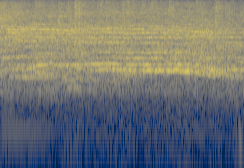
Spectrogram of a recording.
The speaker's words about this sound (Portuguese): Se é para aplaudir, aplauda com gosto. Aplauda Jesus.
